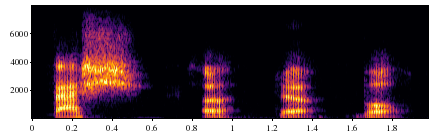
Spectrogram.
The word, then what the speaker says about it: fashionable: take a word like fashionable, okay? It has this obviously first syllable stress, fash, but then the other vowel sounds are just fashionable.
